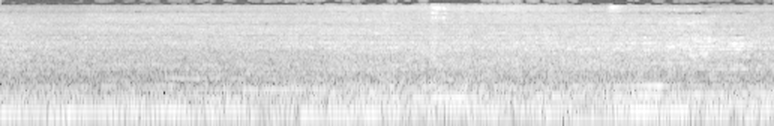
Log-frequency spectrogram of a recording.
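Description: V set double-deck electric train rolling slowly past along the platform: a steady low rumble of wheels and running gear with a shifting low hum.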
